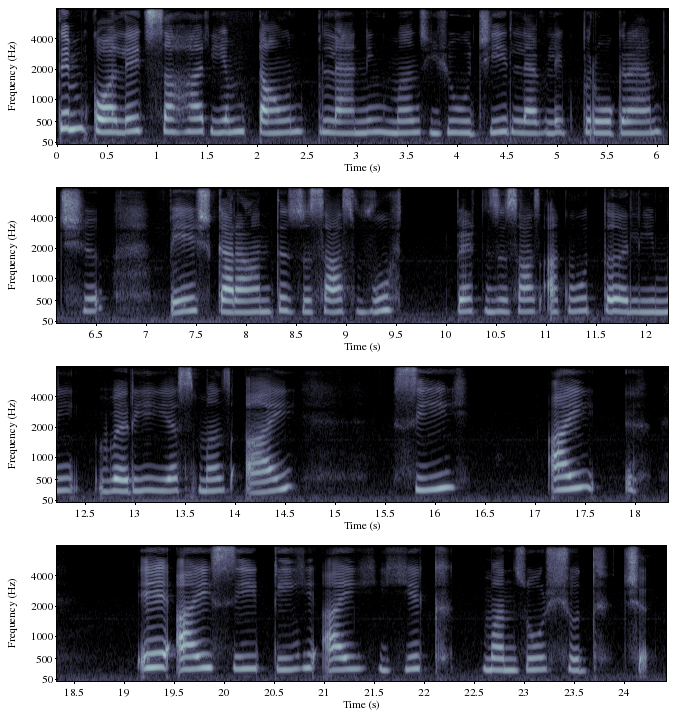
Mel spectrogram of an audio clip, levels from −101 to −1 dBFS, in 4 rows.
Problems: low volume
